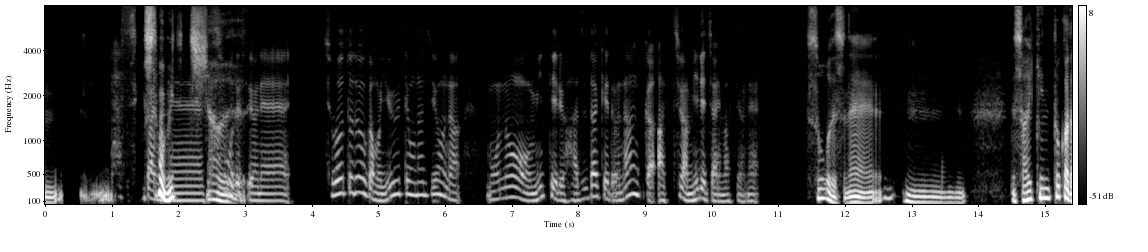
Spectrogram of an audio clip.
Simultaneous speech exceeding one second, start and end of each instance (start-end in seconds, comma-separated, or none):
1.5-3.0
